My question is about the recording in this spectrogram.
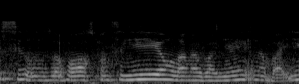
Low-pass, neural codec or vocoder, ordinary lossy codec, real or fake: none; codec, 16 kHz, 4.8 kbps, FACodec; none; fake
